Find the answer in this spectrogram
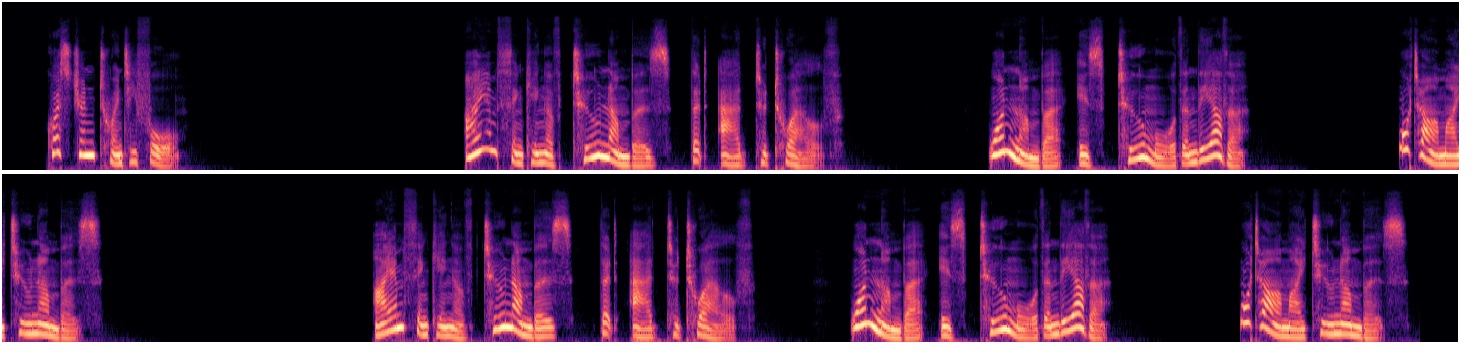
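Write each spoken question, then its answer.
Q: What are my 2 numbers?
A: 5 and 7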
